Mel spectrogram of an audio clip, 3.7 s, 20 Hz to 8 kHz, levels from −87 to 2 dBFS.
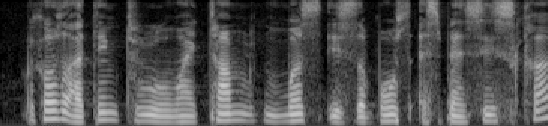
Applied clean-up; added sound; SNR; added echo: none; none; none; none.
